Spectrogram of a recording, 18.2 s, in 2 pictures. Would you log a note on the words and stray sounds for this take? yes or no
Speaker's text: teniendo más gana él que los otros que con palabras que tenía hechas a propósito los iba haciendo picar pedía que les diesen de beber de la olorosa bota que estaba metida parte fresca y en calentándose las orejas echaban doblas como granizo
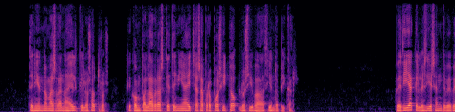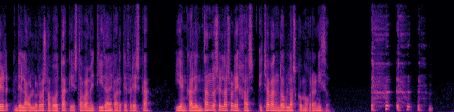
yes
